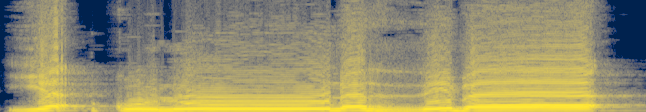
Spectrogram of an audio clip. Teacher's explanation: را کو باریک پڑھیں گے، کھڑی زبر کو ایک الف کی مقدار میں کھینچ کر پڑھنا ہے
